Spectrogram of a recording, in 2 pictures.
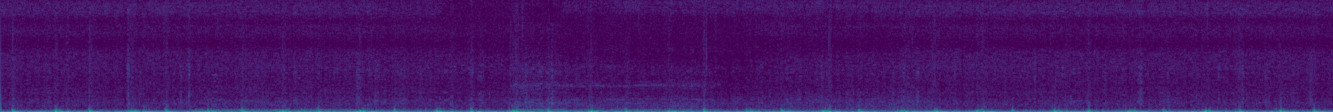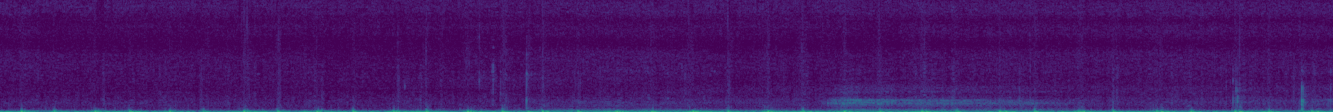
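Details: Steady, soft low thumps of a heartbeat recorded close to the chest for ASMR relaxation, an ordinary normal rhythm.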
